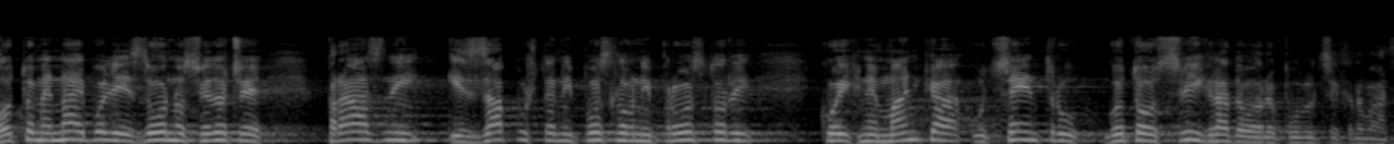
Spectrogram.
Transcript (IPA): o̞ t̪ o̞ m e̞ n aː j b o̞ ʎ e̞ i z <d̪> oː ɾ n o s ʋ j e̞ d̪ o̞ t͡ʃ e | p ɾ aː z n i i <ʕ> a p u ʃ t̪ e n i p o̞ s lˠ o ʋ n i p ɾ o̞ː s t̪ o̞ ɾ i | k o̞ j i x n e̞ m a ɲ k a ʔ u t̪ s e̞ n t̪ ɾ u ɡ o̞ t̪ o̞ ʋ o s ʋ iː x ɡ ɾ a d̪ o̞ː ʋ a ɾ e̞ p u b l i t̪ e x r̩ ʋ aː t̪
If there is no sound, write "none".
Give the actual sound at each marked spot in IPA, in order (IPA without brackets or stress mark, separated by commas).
d̪, z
